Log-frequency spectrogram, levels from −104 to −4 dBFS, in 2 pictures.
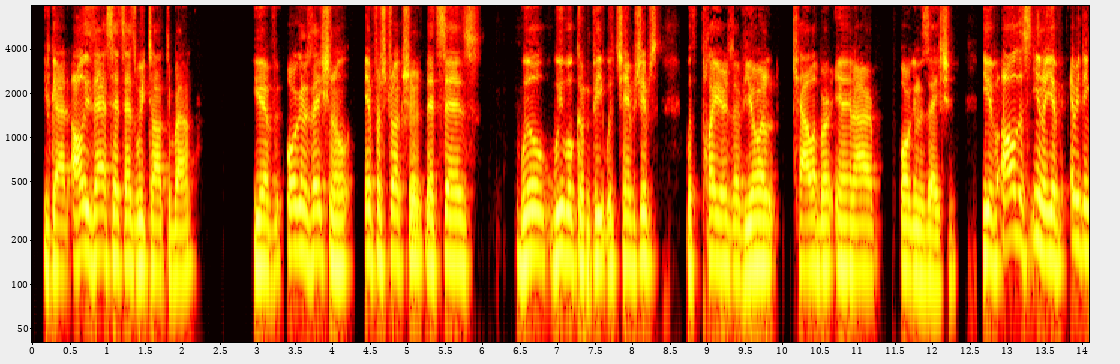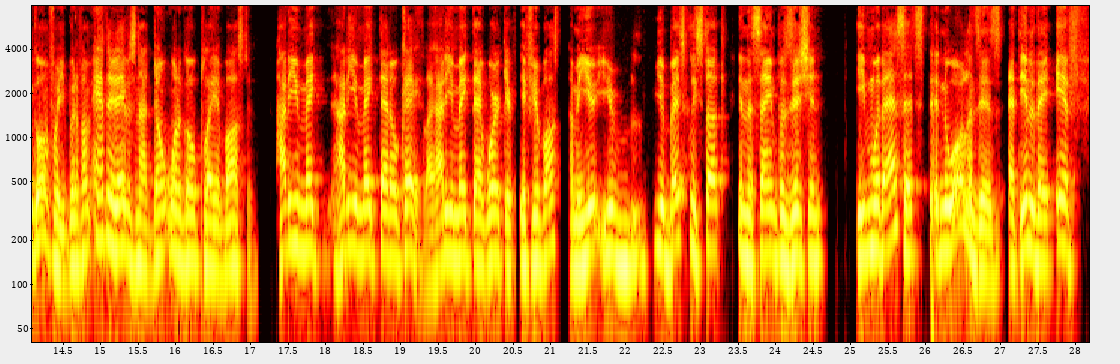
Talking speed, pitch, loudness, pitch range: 215 wpm, 145 Hz, -23 LUFS, 135-160 Hz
